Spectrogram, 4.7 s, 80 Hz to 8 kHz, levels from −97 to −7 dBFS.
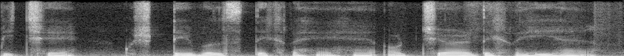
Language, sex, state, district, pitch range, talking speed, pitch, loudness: Hindi, female, Arunachal Pradesh, Lower Dibang Valley, 175-195 Hz, 140 wpm, 180 Hz, -15 LUFS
